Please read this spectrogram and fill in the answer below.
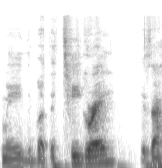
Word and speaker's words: Tigray: during and you can correct me, but the Tigray, is that how you say it? Tigray War?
